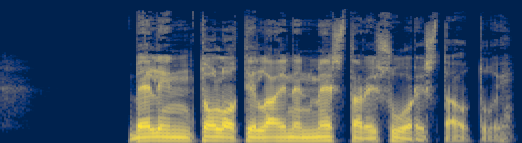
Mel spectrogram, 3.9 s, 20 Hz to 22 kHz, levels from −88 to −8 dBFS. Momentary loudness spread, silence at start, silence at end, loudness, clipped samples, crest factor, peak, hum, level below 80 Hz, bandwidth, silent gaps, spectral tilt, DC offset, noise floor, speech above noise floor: 12 LU; 0.95 s; 0.1 s; -16 LUFS; under 0.1%; 16 dB; 0 dBFS; none; -50 dBFS; 15 kHz; none; -6 dB/octave; under 0.1%; under -90 dBFS; over 75 dB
